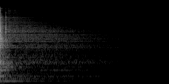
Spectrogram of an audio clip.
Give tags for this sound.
metal
reverb

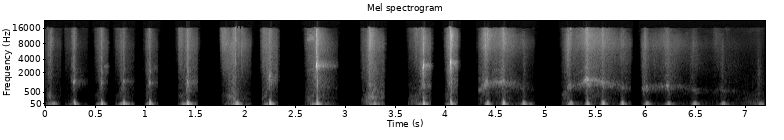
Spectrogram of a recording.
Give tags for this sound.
cable
combat
dagger
rope
sword
whoosh

